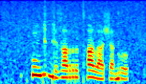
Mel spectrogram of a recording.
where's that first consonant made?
lips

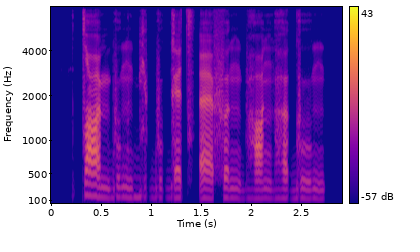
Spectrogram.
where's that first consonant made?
tongue tip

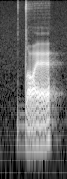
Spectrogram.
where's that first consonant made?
tongue tip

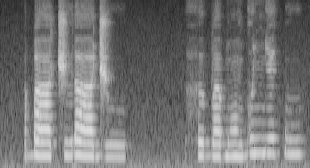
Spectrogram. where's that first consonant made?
lips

